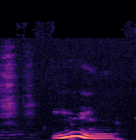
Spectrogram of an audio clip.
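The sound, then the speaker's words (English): A single drawn-out cat meow, rising then falling in pitch, fairly loud, lasting under a second with quiet around it. “And now a cat interlude.”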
